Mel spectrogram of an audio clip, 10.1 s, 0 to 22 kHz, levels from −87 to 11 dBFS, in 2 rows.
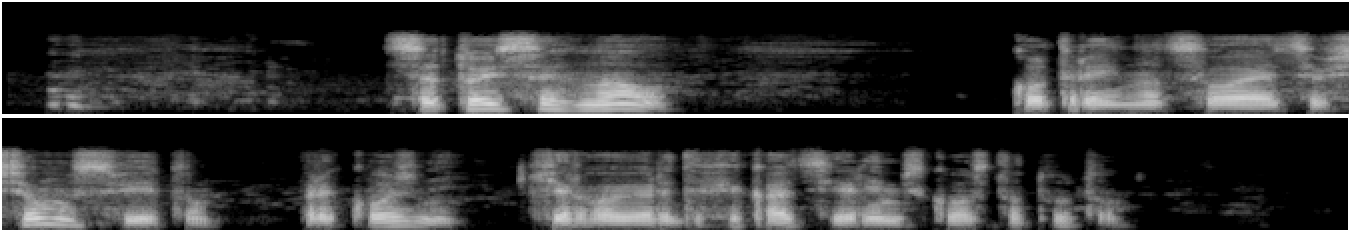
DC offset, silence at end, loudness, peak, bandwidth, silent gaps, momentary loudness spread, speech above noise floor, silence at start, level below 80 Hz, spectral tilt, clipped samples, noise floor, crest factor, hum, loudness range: under 0.1%; 0.85 s; -18 LUFS; -2 dBFS; 8.2 kHz; none; 17 LU; 54 dB; 0.2 s; -64 dBFS; -3.5 dB/octave; under 0.1%; -72 dBFS; 18 dB; none; 3 LU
